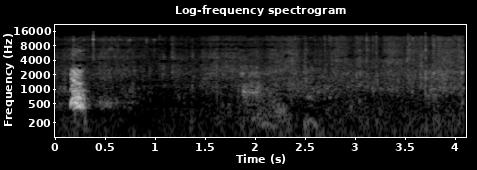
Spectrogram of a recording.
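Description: A dog barks once, a single short, sharp bark just after the start.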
